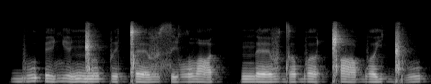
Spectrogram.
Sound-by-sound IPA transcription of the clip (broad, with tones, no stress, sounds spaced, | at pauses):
b u˨˥ ʔ ɪ˧˩˧ ʎ ɪ˧˩˧ ŋ͡ǁ ʊ˨˥ p ɪ˧˩˧ ǀ ɛ˧˩˧ v s ɪ˨˥ ʎ ðˤ ə˧˩˧ | n ɛ˧˩˧ v d ʌ˨˥ b ʌ˧˩˧ ǁ ɑ˧˩˧ b ʌ˨˥ j ɡ͡ǁ u˨˥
